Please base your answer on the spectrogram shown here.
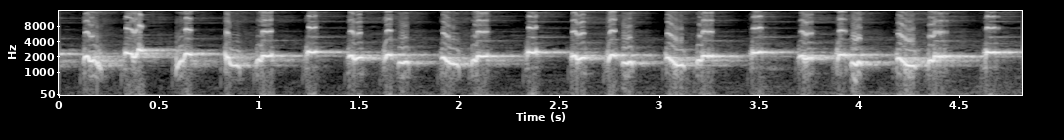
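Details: Yellow-vented bulbul singing a long, rapid 'ropel' song, played as a lure so other bulbuls start singing: steady stream of clear whistled notes that jump up and down in pitch, roughly three per second, with a clean background.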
